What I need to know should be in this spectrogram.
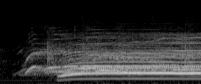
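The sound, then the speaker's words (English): A church audience gives a cheer, voices sliding upward in pitch into a long, loud, sustained call that holds steady to the end. “Anyone want to give a cheer?”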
